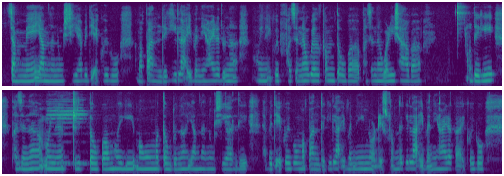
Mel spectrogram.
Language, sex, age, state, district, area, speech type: Manipuri, female, 18-30, Manipur, Bishnupur, rural, spontaneous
